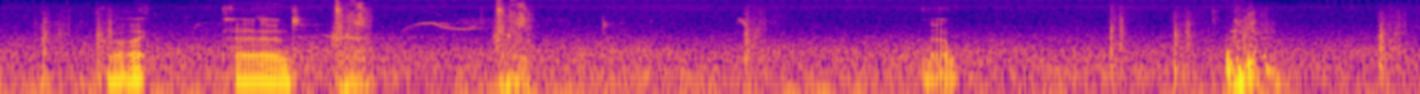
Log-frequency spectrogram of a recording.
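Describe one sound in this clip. A man talks into a microphone in short bursts.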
